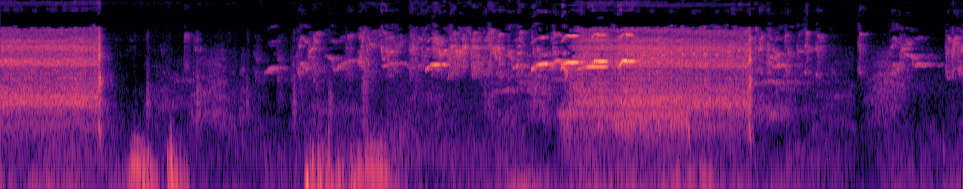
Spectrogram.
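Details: Red-fan parrot (Deroptyus accipitrinus), call.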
